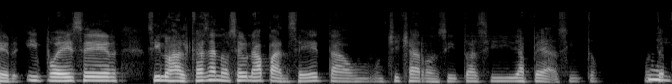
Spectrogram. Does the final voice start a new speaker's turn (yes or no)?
yes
